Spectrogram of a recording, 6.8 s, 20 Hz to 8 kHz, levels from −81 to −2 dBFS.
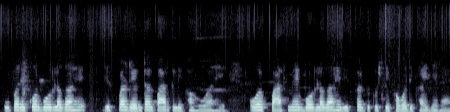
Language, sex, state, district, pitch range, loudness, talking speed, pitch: Hindi, female, Chhattisgarh, Korba, 180-200 Hz, -17 LUFS, 250 wpm, 195 Hz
